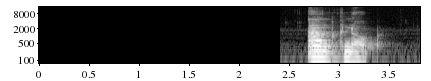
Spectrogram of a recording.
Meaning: first-person singular dependent-clause present indicative of aanknopen
- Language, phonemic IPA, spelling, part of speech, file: Dutch, /ˈaŋknop/, aanknoop, verb, Nl-aanknoop.ogg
